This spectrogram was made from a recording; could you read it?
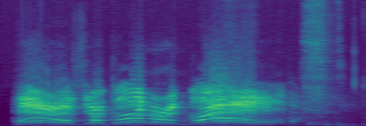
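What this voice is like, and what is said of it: Loud yelling. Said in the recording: “Stop yelling. ... Yeah, it is unnecessary. ... I only have one volume now!”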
